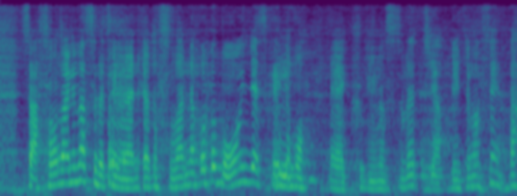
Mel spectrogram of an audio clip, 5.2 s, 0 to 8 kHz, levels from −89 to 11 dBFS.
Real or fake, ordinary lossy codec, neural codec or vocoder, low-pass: fake; none; codec, 24 kHz, 1 kbps, SNAC; 7.2 kHz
